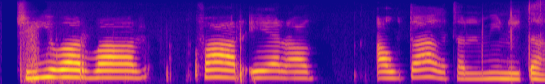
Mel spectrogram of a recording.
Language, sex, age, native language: Icelandic, male, 11, Icelandic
